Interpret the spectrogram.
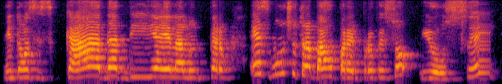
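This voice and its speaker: A woman from Brazil with a Portuguese accent speaks Spanish as a second language in a slightly high voice. She talks earnestly and often repeats a word while reaching for the next one. The sound is that of a video call. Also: normal speed, fairly bright tone. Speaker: invited speaker. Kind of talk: online conference talk, answering questions.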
